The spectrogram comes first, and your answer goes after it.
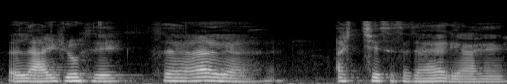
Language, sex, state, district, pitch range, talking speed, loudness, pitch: Hindi, male, Uttar Pradesh, Etah, 140-160 Hz, 140 wpm, -20 LUFS, 150 Hz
